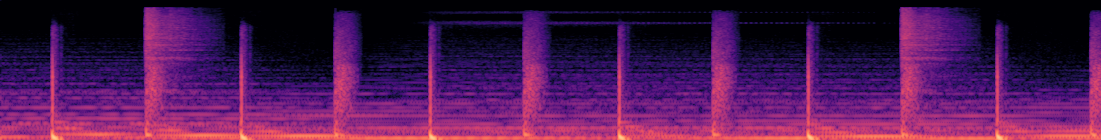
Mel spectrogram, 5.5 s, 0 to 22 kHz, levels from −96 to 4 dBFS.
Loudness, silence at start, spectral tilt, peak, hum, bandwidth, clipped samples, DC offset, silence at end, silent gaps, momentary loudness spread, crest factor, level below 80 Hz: -26 LUFS; 0 s; -6 dB/octave; -6 dBFS; none; 17.5 kHz; under 0.1%; under 0.1%; 0 s; none; 8 LU; 18 dB; -26 dBFS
